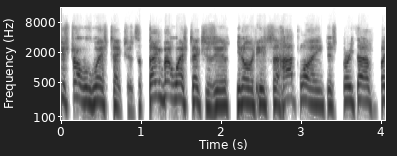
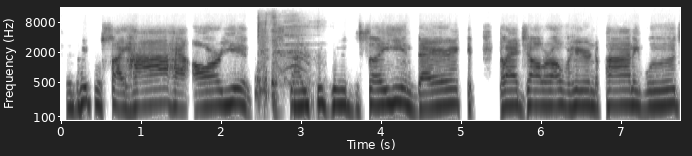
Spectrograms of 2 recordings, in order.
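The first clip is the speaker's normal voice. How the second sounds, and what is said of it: East Texas drawl, stretched diphthongs. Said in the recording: “if you go all the way over to East Texas ... closer to the south. And over there, all the diphthongs start get pulling out a lot farther”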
